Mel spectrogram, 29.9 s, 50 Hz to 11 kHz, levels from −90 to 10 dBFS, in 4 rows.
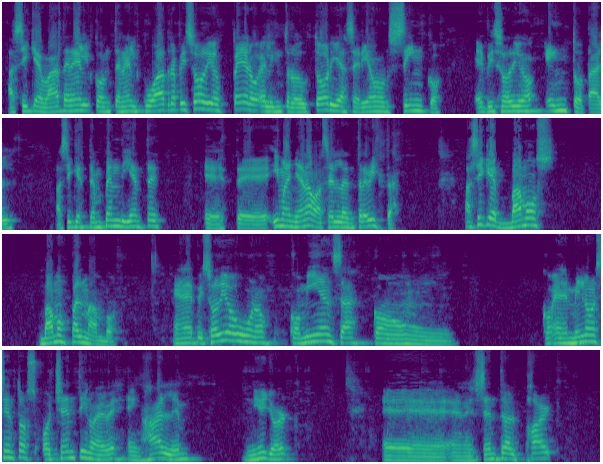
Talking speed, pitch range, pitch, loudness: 110 wpm, 130-165 Hz, 150 Hz, -22 LUFS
